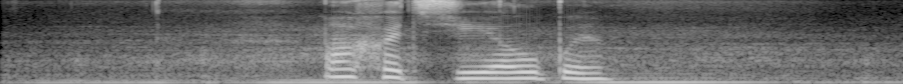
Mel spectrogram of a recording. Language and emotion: Russian, sad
